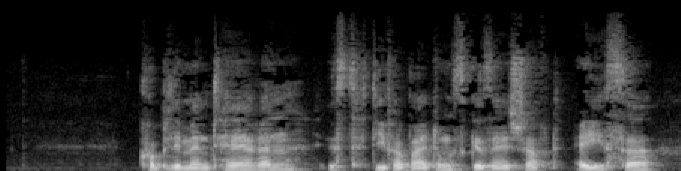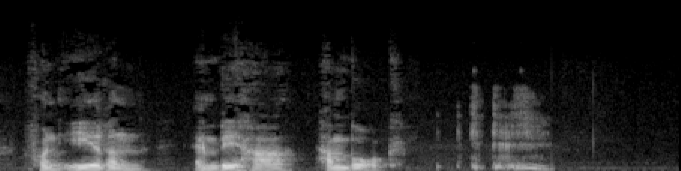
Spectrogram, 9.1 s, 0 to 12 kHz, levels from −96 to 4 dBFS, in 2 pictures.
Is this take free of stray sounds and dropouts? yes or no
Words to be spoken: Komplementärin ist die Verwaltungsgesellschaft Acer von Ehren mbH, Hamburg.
no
